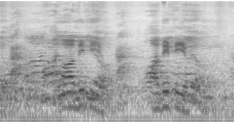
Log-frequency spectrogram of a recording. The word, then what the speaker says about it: অদ্বিতীয়: হবে না, বফলার উচ্চারণ হবে না, যে বফলার উচ্চারণ হবে না। দ্বিতীয়, তাই না? দ্বিতীয়। এবার আমি লিখলাম, সামনে লিখলাম অ। হ্যাঁ? অদ্বিতীয়, হ্যাঁ?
